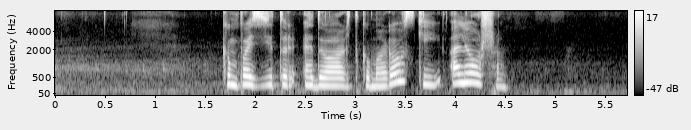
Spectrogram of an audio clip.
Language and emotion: Russian, positive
